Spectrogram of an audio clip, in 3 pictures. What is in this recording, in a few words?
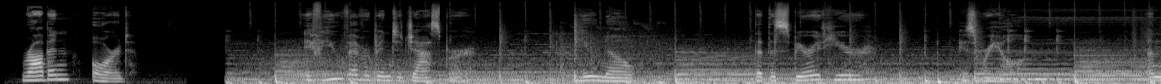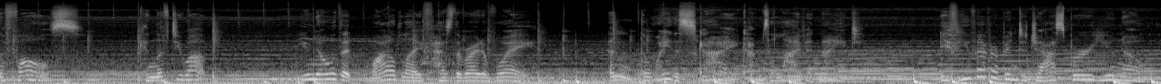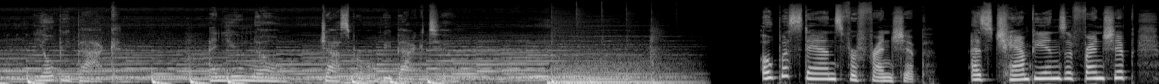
Commercial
